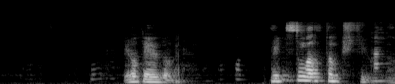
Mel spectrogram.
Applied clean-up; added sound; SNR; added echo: neural mask model DeepFilterNet 3.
